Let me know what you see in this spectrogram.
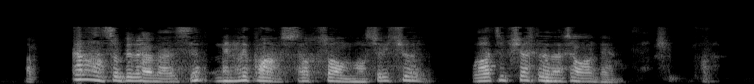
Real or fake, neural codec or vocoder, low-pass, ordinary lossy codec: fake; codec, 16 kHz, 0.8 kbps, ZipCodec; 7.2 kHz; MP3, 24 kbps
